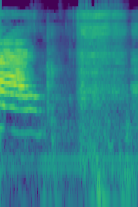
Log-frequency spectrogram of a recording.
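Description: A short, loud meow opens, followed by quieter rustling and a softer sound at the end.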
